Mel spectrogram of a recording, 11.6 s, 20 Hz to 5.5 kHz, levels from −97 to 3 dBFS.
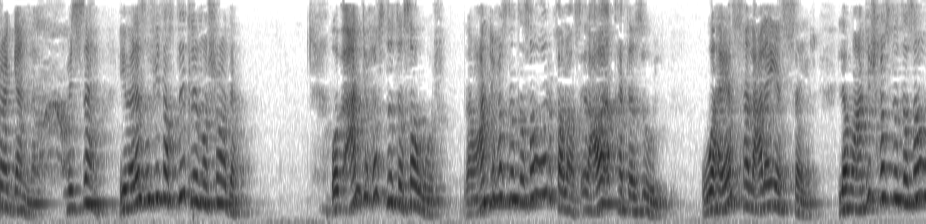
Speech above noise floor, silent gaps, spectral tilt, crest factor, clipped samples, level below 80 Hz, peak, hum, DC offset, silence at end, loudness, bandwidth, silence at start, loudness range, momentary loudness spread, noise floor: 33 dB; none; -7 dB/octave; 16 dB; under 0.1%; -58 dBFS; -4 dBFS; none; under 0.1%; 0 s; -20 LUFS; 5.4 kHz; 0 s; 2 LU; 9 LU; -53 dBFS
